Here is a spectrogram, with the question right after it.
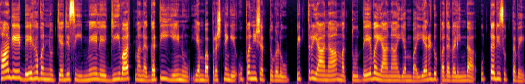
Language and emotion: Kannada, neutral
